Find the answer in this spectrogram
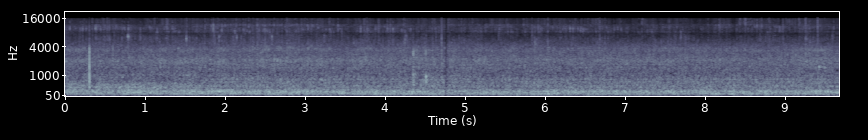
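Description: Steady crackling sizzle of food frying on a hot cooking surface, with a faint low hum underneath.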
